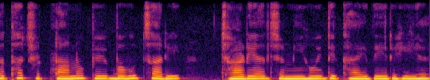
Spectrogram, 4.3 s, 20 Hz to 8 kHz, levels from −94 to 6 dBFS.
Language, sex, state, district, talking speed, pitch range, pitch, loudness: Hindi, female, Uttarakhand, Tehri Garhwal, 165 wpm, 200-220 Hz, 210 Hz, -10 LUFS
